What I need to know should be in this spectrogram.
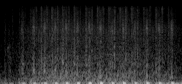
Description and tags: Flight of a pigeon. Clean sound
clean, Pigeon, sound, flying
